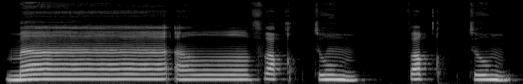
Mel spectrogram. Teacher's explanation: قاف جو ہے وہ تھوڑی سی ہلا کر پڑھی جا رہی ہے۔ قاف کے اوپر چونکہ جزم کی علامت ہے اس لیے اس کی آواز کو جاری رہنے کی طرف مائل رکھا جا رہا ہے۔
